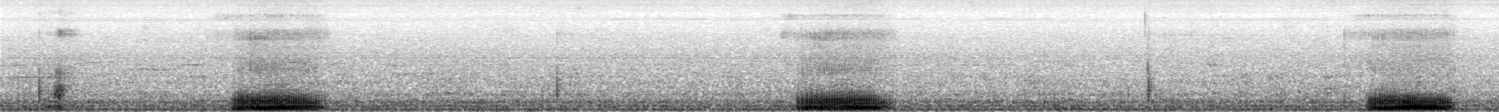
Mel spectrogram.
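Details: French Bulldog snoring indoors in a quiet room: three loud, low rasping snores about every five to six seconds, each lasting under a second, with steady faint background hum between them.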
